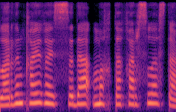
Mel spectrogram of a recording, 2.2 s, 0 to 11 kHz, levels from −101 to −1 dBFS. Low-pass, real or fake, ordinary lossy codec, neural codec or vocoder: 9.9 kHz; fake; none; autoencoder, 48 kHz, 32 numbers a frame, DAC-VAE, trained on Japanese speech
